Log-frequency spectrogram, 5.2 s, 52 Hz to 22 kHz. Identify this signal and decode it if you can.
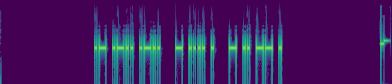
Morse code, heard as a keyed tone, about 40 wpm, 700 Hz. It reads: ALL THE TIME
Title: Sets of 3 Words 40wpm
